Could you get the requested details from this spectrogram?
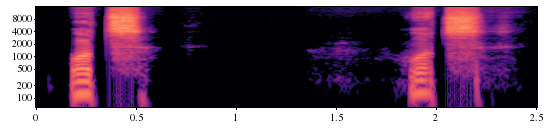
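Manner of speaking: soft, tentative, faltering, halting whisper. Narrating a story, a woman asks about her unconscious friend, in a whisper. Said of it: "she ventured in a whisper".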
